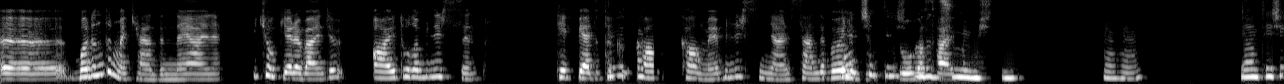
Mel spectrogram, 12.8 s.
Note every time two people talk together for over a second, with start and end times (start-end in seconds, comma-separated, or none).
8.4-9.6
